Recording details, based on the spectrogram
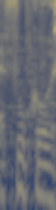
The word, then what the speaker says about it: Foucault: Non è Foucault, come ho detto, conosco il filosofo, ma è Foucault, Michel Foucault, la pronuncia che molti che conoscono il francese, quando ho pronunciato saranno rabbrividiti, però è Foucault, sì.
